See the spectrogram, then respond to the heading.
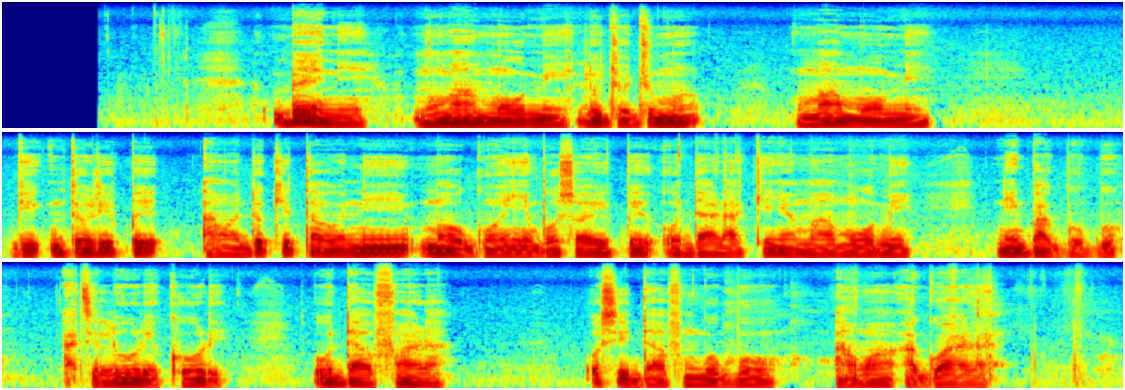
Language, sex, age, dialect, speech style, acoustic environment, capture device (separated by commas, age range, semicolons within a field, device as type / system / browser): Yoruba, male, 25-34, Nigeria - Ibadan, happy; relaxed, nature; silence, mobile / Linux / Chrome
